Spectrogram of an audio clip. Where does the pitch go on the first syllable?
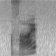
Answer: rising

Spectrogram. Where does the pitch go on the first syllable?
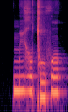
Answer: high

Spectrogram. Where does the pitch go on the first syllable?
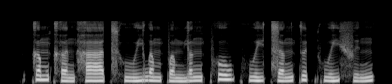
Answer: high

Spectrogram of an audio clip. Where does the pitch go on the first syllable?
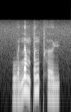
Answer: rising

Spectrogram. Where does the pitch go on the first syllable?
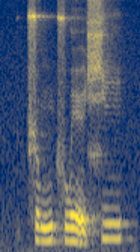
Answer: rising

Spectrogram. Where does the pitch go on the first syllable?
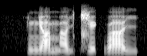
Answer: rising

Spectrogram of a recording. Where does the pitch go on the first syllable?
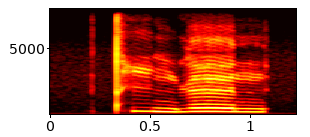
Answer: falling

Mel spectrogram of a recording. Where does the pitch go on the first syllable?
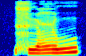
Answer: low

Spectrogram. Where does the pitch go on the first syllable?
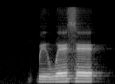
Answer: low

